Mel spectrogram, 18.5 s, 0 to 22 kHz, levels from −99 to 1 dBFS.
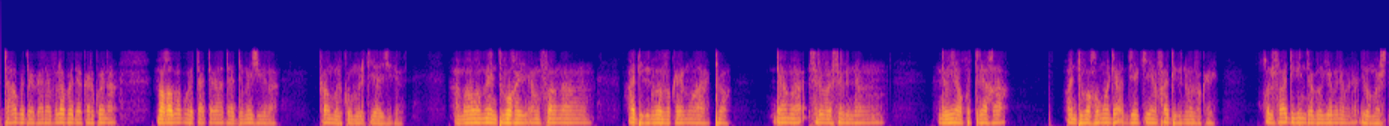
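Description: This is a speech clip with heavy Opus compression throughout. Nothing sounds above 4.2 kHz, so the sound is narrow and dull. Tones turn grainy, rough and noisy. The likely cause is Opus music mode starved of bits, which fits a rate near 12 kbps.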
